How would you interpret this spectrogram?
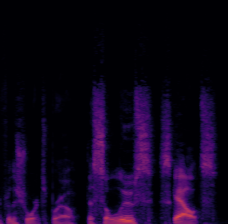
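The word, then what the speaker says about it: Selous: bro the seleuse scouts I think that's how you say it's so loose I heard a British guy like with a British accent say seleuse and therefore in my mind that's the correct way to say it but I've heard people say like sealless sellless whatever I don't care that's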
